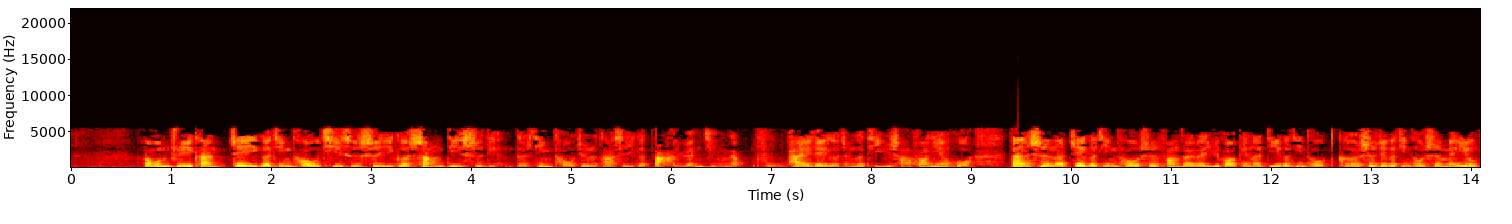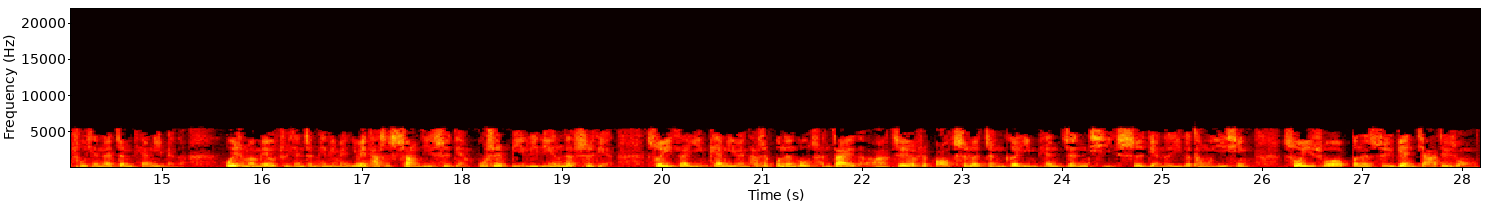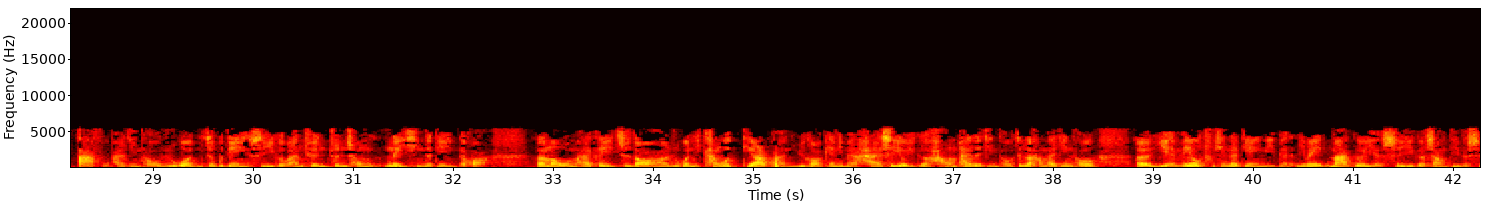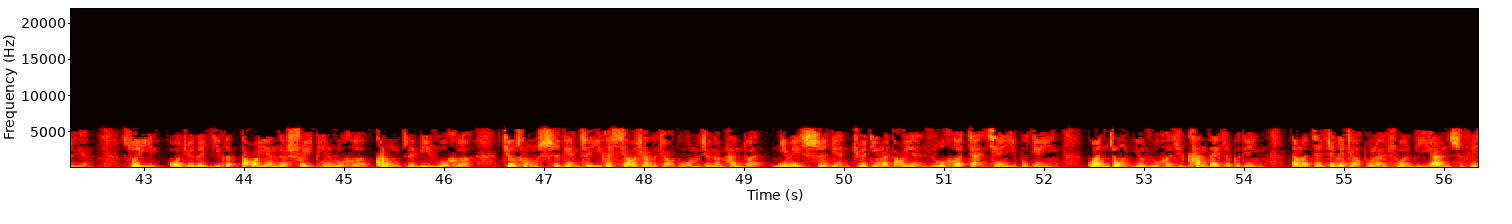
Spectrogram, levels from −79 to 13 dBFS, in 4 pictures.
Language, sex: Chinese, male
